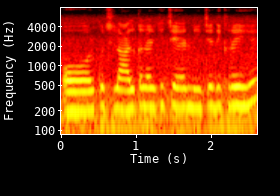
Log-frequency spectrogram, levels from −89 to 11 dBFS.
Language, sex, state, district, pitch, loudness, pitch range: Hindi, female, Madhya Pradesh, Dhar, 225 Hz, -15 LUFS, 215-235 Hz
